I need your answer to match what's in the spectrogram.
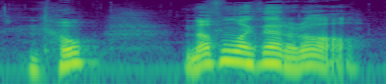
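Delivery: anxious, guilt-laden tone. Narrator reads a character's excuse after returning to her, nervous and guilty. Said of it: "with as much nervous guilt in my voice as I could muster".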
